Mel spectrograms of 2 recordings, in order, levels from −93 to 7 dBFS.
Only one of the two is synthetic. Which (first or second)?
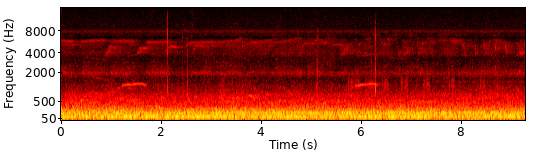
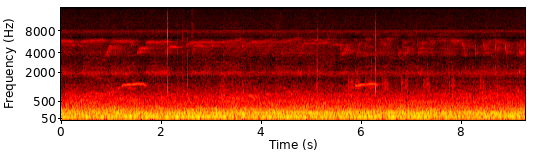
second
